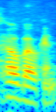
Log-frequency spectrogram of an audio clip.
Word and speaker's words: Hoboken: It's Hoboken.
